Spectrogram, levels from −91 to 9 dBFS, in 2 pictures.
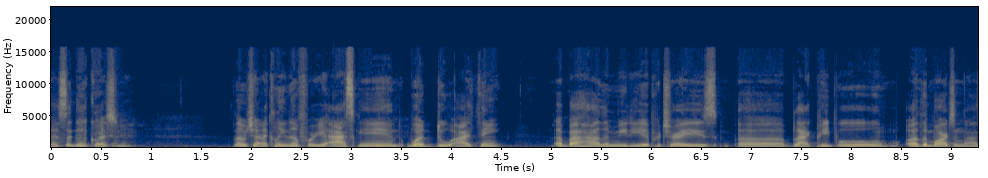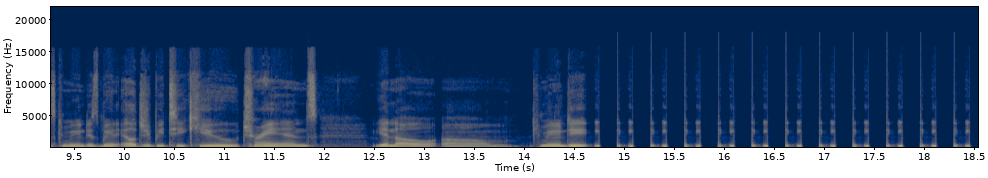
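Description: Repeated stalls (stutter) run from 3.19 to 3.87 s, between "clean up for you" and "I think". The jitter buffer ran dry four times, and the receiver stretched the last sound to fill about 110 ms, the longest gap 67 ms. Nothing is lost, but the speech drags and catches.

Jitter buffer slow-down follows at 5.15 to 5.59 s. Repeated pitch periods add 54 ms to rebuild a reserve, so the speech plays at 89% speed with unchanged pitch and sounds drawn out.

Jitter buffer speed-up, 7.72 to 8.10 s, falls between "media portrays uh black" and "other marginalized communities being". Trimmed pitch periods remove about 50 ms to cut excess delay, so the speech runs at 114% and sounds hurried.

Stutter with silent gaps begins at 14.75 s after "you know um community" and lasts to the end. A 150 ms burst repeats every 337 ms, separated by 187 ms of digital silence, likely from a stalled stream replaying its last fragment at each retry. 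The speech that should fill that stretch is lost.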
